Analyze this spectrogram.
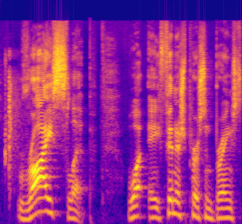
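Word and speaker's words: Ruislip: no no no no not Roy slip don't forget ignore C letters in the first syllable in this case it's the U pronounced Ry slip what a finished person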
